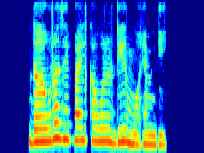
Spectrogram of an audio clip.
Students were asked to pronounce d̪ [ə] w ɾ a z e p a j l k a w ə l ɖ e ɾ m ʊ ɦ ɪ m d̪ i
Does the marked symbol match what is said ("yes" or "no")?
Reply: yes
